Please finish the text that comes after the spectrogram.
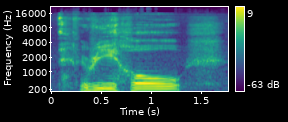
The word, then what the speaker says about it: Rehoboam: Rehoboam.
